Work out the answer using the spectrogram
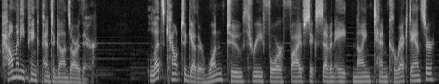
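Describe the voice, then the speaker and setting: A man leading a counting lesson for young children, asking how many shapes there are and counting them aloud one by one. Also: mid-range voice. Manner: slow, sing-song counting with questions and answers. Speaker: children's math teacher. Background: faint background music.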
